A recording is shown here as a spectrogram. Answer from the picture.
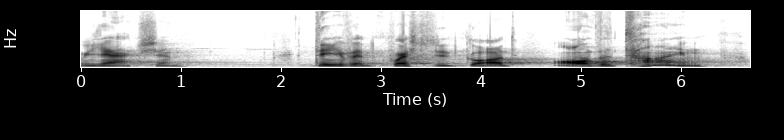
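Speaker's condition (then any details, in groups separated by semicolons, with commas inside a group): ALS; onset with tiredness and clumsiness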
